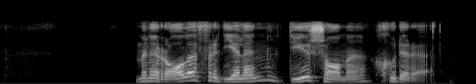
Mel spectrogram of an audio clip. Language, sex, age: Afrikaans, male, 21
